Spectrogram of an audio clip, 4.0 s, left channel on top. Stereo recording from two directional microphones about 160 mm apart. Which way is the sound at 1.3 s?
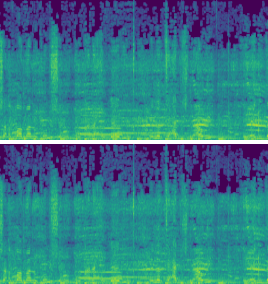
35° right (ahead or behind).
